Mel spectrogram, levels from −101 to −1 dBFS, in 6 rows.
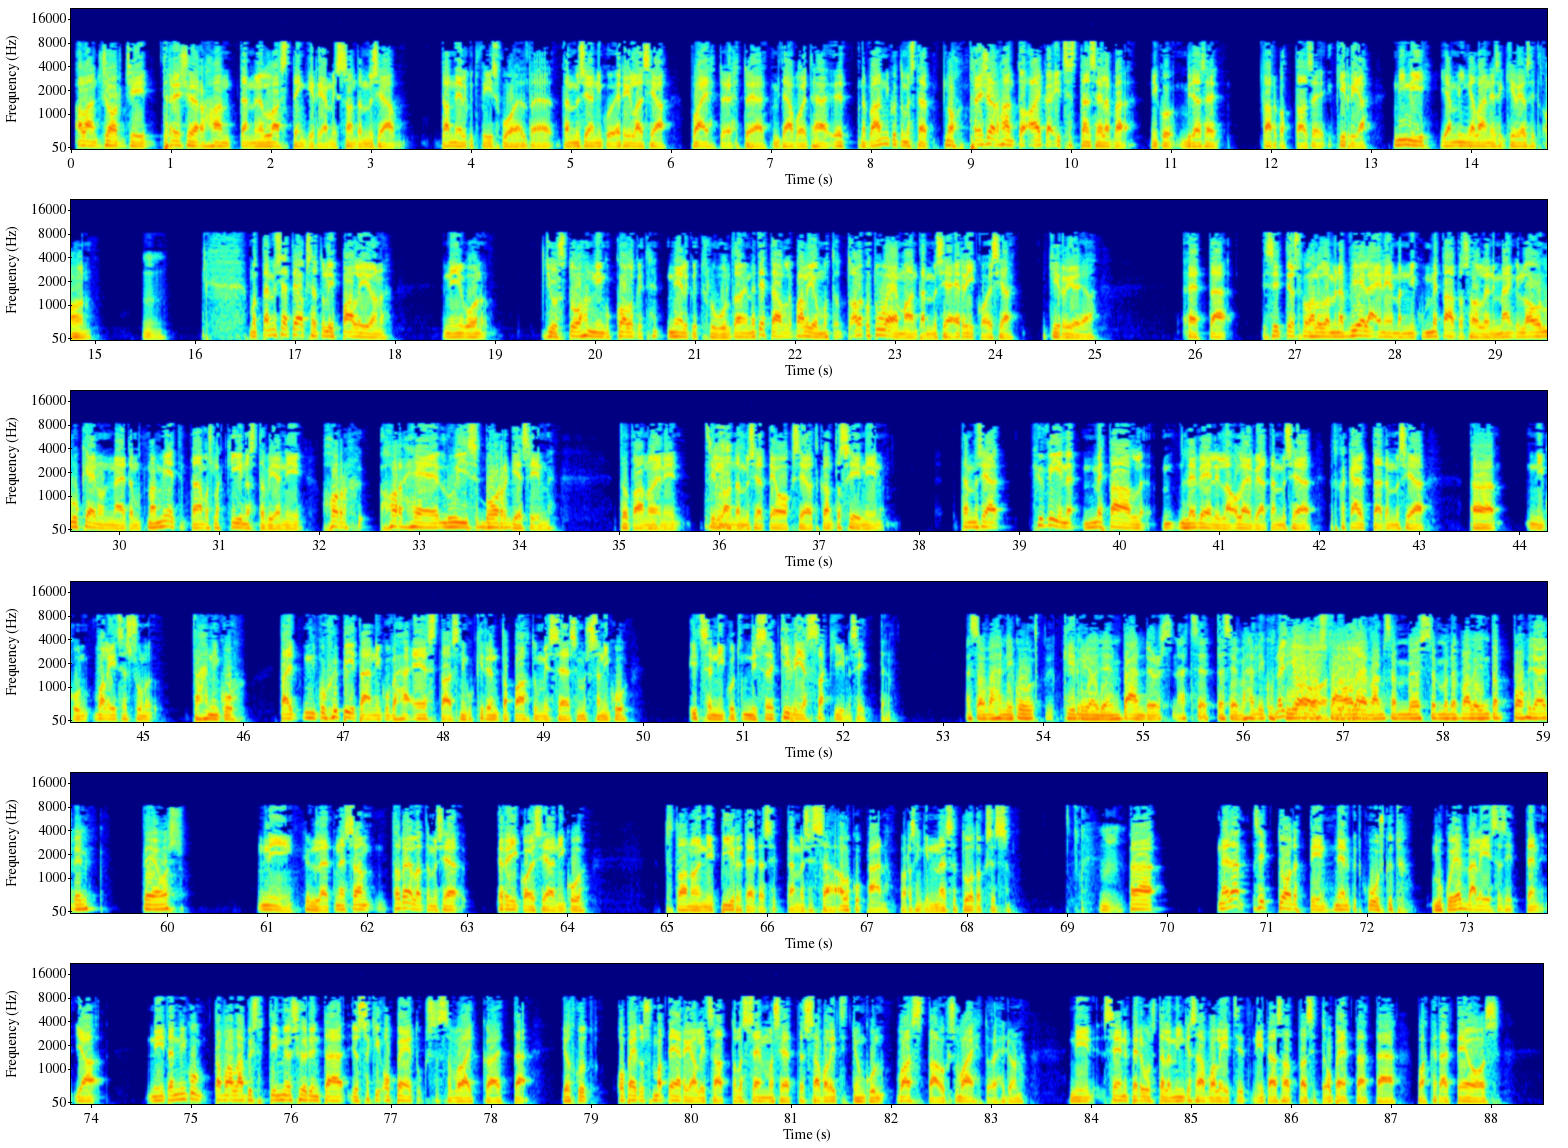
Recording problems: distortion; slight; 6% of the sound clipped
garbled, watery; slightly; nothing above 8 kHz

